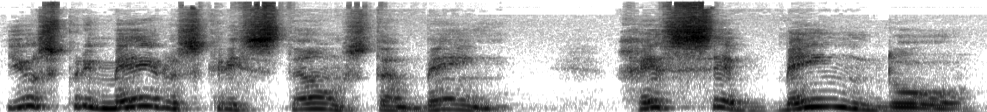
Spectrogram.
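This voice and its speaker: A man leading a Bible study, reading scripture and explaining it slowly with hesitant fillers. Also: high-pitched, big pitch swings, dark tone. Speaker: preacher. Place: small group gathering.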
